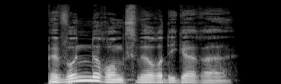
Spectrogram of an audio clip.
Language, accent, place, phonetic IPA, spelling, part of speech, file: German, Germany, Berlin, [bəˈvʊndəʁʊŋsˌvʏʁdɪɡəʁə], bewunderungswürdigere, adjective, De-bewunderungswürdigere.ogg
- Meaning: inflection of bewunderungswürdig: 1. strong/mixed nominative/accusative feminine singular comparative degree 2. strong nominative/accusative plural comparative degree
